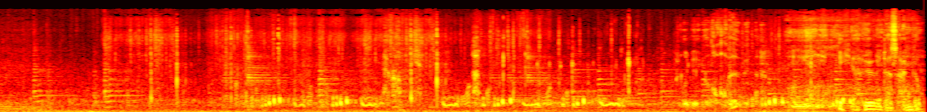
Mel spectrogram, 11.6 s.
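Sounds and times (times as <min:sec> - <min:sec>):
flock of pigeons cooing on a balcony: 0:01.0 - 0:11.5
pigeon wings flapping: 0:01.4 - 0:11.5
laughter: 0:08.5 - 0:11.5
speech: 0:10.9 - 0:11.5.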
